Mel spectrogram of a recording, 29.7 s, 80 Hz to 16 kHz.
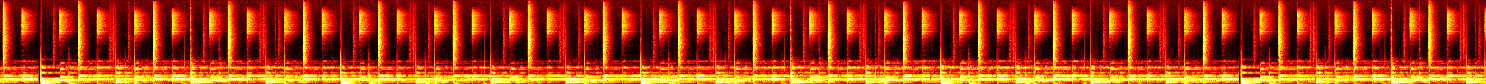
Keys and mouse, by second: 0.8 shift+c, 1.0 shift+a, 2.6 s, 3.0 g, 3.3 ctrl+a, 4.0 click, 4.4 click, 6.0 shift+click, 6.1 shift+click, 6.9 shift+click, 9.7 click, 12.4-13.6 shift+drag, 14.3 click, 14.9-16.2 shift+drag, 16.3 click, 17.1 shift+click, 18.9 click, 19.8 click, 20.0 click, 20.4 click, 21.0 click, 22.7 click, 23.4 click, 24.7 right drag, 24.9 right click, 25.0 right click, 25.2-25.6 middle drag, 26.1 click, 26.6-27.0 drag, 27.4 right click, 27.6 middle drag, 27.9 middle click, 28.0 r, 29.1 g, 29.6-29.7 middle drag.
